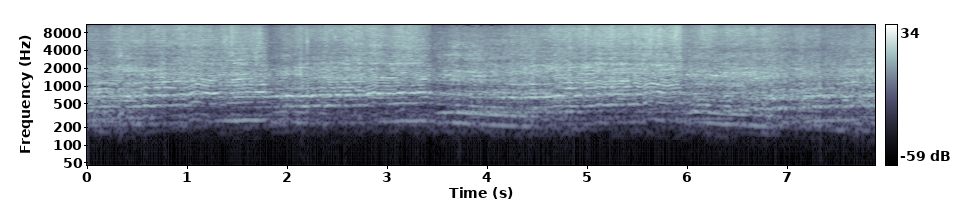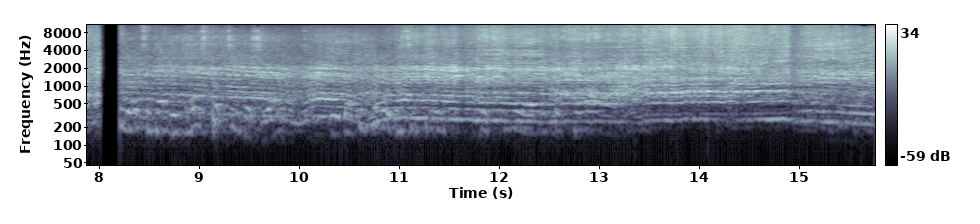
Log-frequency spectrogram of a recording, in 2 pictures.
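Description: Race car engines roar and whine loudly, rising and falling in pitch as the cars speed past.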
